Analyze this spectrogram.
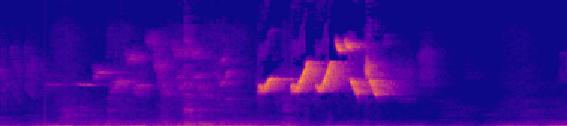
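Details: Double-collared seedeater singing the Tui Tui song style, described as a good singer: a burst of fast, bright, buzzy high notes in slurred rising strokes, preceded by faint twittering, over a low steady hum.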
